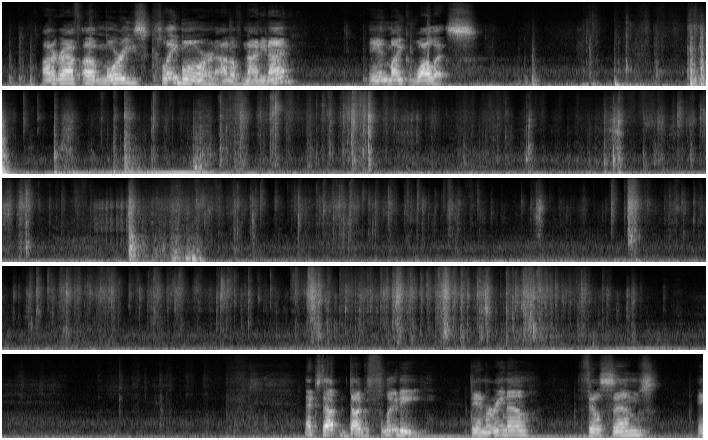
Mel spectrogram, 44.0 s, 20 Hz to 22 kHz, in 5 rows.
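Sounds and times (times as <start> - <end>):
low rumble: 7.7 - 16.1
wrappers crinkling and tearing: 9.2 - 34.5.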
